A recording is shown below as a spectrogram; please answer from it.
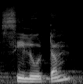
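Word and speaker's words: Psilotum: है तो यहां पे पी फॉर सि लोटम जो कि पी साइलेंट होता है एल फॉर लाइकोपस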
